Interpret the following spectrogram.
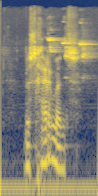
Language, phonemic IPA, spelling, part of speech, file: Dutch, /bəˈsxɛrmənt/, beschermend, verb / adjective, Nl-beschermend.ogg
- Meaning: present participle of beschermen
